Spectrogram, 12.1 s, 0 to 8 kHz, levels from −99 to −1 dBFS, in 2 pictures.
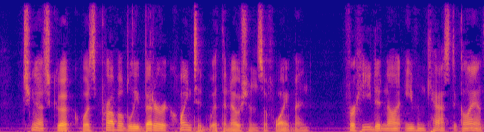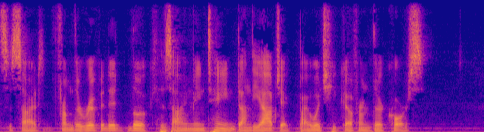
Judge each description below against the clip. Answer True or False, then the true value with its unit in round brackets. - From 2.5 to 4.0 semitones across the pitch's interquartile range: True (3.7 semitones)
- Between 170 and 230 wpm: True (180 wpm)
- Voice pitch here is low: True (105 Hz)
